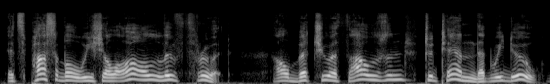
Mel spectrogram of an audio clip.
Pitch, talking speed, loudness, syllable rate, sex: 180 Hz, 195 wpm, -19 LUFS, 4.5 syllables/s, male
